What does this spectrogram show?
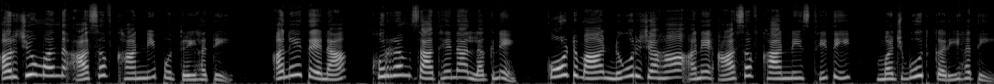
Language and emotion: Gujarati, neutral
